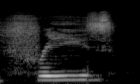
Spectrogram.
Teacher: the long e which is really high up and you can almost feel vibration because your tongue is so close to the roof of your mouth far in the front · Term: the green vowel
